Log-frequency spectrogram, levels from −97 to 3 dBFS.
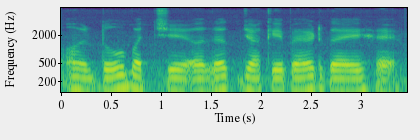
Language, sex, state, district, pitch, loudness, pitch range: Hindi, male, Maharashtra, Mumbai Suburban, 120 Hz, -13 LUFS, 120-130 Hz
